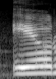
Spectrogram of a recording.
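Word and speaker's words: heir: इसको एयर बोलते हैं, लिखा एच जाता है लेकिन एच को प्रोनाउंस नहीं किया जाता।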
